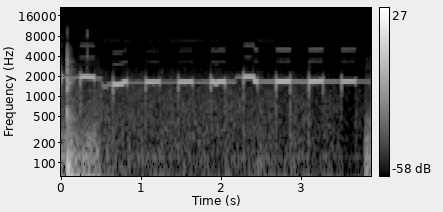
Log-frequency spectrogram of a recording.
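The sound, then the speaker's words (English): A steady series of about nine short electronic beeps from the Sputnik satellite radio signal, evenly spaced and fairly loud, with a faint hiss of static underneath and no voices. “Americans suddenly feared the answer to all these questions was yes, and that the inadequacy was proven by the beep, beep, beep.”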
